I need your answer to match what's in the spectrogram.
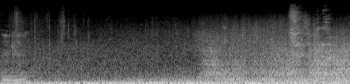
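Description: A strong earthquake tremor in a city: a deep, continuous rumble, steady and loud with heavy low-end energy, swelling slightly midway as it shakes the surroundings, with no voices present.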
